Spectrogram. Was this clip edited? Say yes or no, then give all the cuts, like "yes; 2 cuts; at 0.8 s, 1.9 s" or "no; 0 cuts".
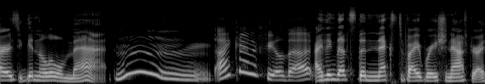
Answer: yes; 1 cut; at 1.1 s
